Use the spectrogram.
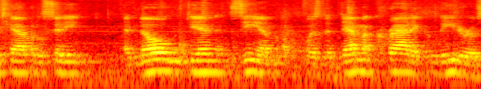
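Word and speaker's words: Diệm: Now, although it's spelled with a D, it's pronounced Diem.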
